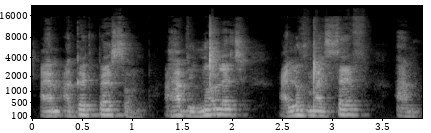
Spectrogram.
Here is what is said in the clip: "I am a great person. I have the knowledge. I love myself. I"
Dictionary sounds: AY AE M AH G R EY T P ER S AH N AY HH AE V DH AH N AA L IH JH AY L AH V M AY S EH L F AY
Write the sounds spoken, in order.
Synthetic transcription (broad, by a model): AY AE M AH G UH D P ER S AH N AY HH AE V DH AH N AA L IH JH AY L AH V M AY S EH L F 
